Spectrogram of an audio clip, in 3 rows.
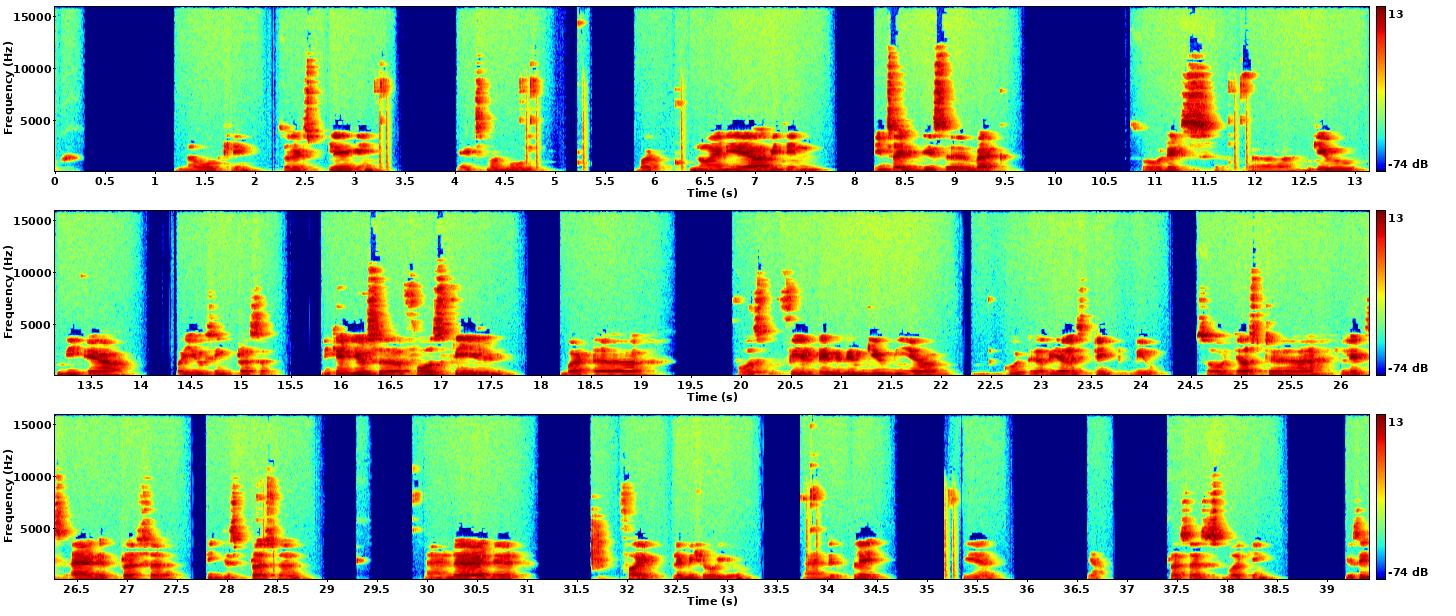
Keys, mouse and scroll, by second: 1.2-1.8 scroll down 2, 1.8 scroll down 1, 3.2-5.2 drag, 5.2-8.3 middle drag, 11.7-14.8 drag, 28.4 click, 29.7-32.8 drag, 35.1 click.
